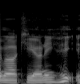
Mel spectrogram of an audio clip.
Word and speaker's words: Marchionne: Tell us a little bit about Sergio Marchionne. Is that the best way to pronounce it? – Yeah, that's right. Sergio Marchionne, he's a remarkable guy.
